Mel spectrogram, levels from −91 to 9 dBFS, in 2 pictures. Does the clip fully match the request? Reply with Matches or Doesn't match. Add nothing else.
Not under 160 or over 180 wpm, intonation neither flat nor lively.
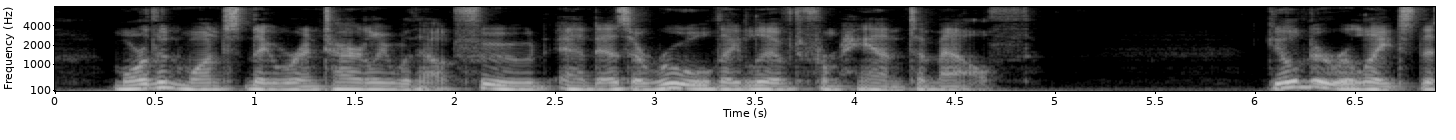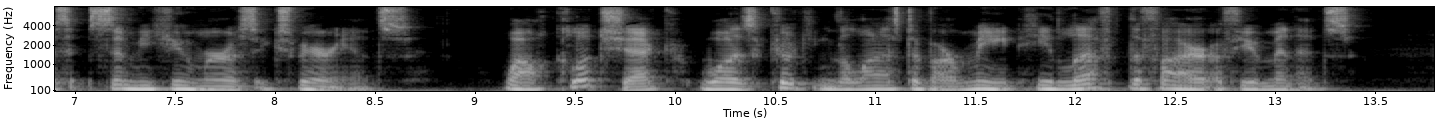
Doesn't match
